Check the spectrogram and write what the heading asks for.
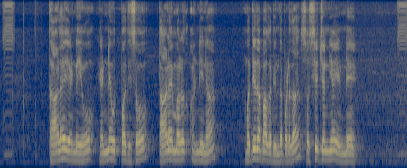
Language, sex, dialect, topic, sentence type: Kannada, male, Mysore Kannada, agriculture, statement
